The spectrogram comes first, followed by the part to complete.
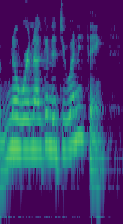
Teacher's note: So the answer is with a pitch going down.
